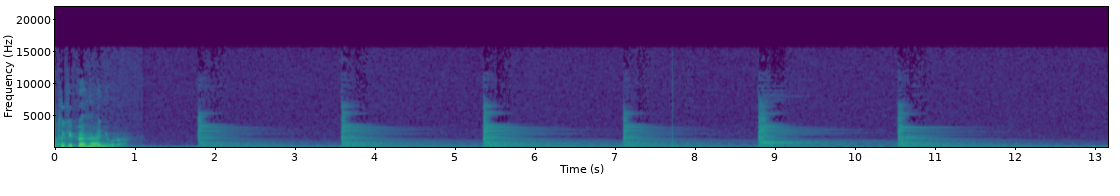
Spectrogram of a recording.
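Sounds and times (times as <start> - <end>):
speech: 0.0 - 1.0
clock striking six o'clock: 1.8 - 12.2.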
